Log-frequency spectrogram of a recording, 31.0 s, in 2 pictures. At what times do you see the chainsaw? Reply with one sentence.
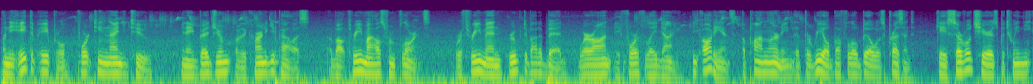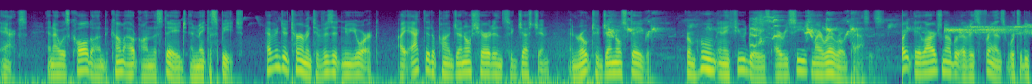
You can't hear the chainsaw here.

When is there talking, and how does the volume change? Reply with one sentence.
You can hear the talking from 0.0 to 30.9 s, at a steady volume.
